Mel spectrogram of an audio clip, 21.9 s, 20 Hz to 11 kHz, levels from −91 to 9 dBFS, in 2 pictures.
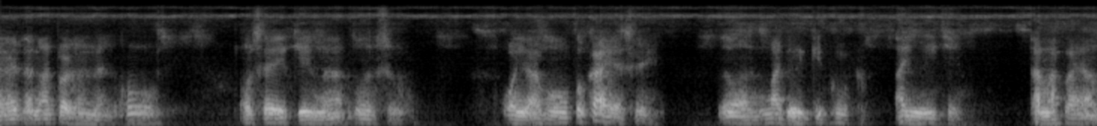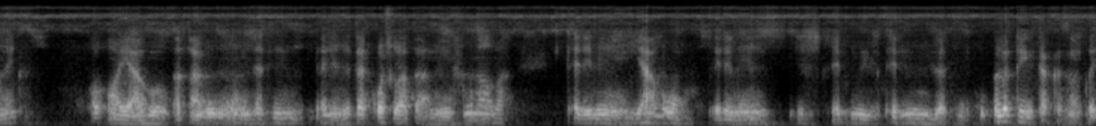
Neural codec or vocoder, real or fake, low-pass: codec, 24 kHz, 0.9 kbps, WavTokenizer, medium music audio release; fake; 9.9 kHz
